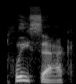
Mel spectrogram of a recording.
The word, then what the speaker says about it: Plesac: We've got Ed Rosario, Shane Bieber, Cal Quantrill, Josh Naylor, Zach Plesac.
